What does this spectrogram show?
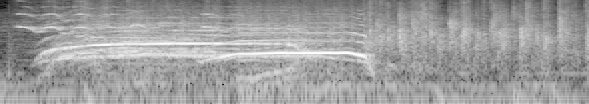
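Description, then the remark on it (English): A crowd of people at a live event at Columbia University in New York City lets out a loud, sustained roar imitating lions, voices rising and holding for a couple of seconds before breaking into scattered cheering and clapping. “Let's hear you lions roar.”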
